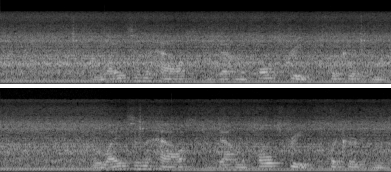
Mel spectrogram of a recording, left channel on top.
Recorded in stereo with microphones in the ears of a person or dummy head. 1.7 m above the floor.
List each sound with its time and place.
0.9 s a man speaking: centre (ahead or behind), 0.5 m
